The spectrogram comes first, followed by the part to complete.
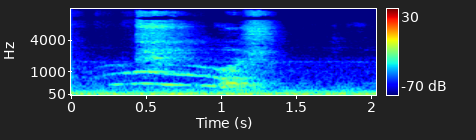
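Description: Newborn baby crying briefly: one short rising-and-falling wail, then a shorter rising one.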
